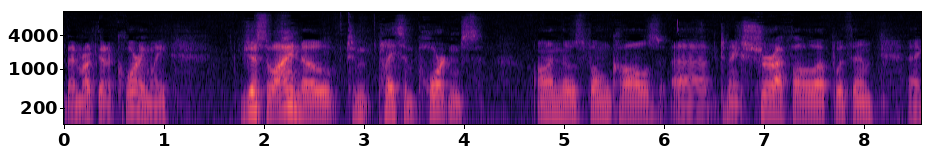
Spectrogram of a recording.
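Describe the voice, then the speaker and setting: A man giving an informal explanatory video talk as an instructor, halting and often correcting himself as he goes. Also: medium pitch, pushed and bright, slight background noise. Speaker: instructor and business owner.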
